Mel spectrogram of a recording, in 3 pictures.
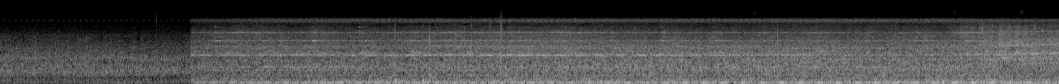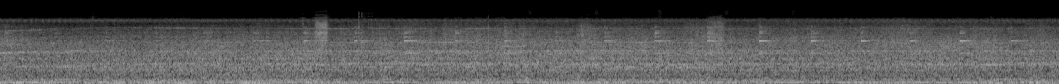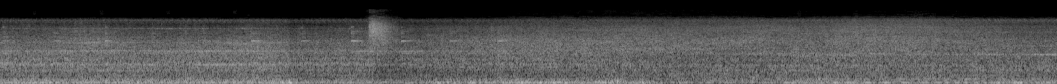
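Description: SOO Line diesel freight train passing: a steady low engine rumble with a thin high whine over it, and a few sharp clicks. The sound gets louder about two seconds in.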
